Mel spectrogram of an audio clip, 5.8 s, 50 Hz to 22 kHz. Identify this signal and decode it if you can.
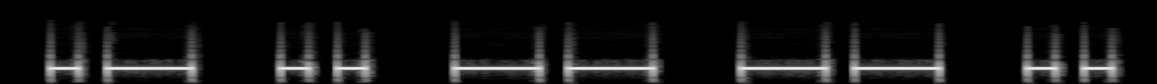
Morse code, heard as a keyed tone, about 8 wpm, 800 Hz. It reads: AIMMI
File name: LEZIONI / 3 MWRO / 3 M 8wpm 2300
